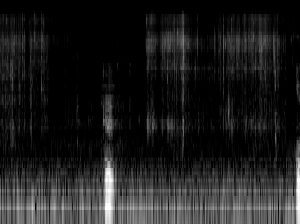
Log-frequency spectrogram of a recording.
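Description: Biting into and chewing a crisp, flaky bacon-and-egg pastry close to the microphone, with crackly crunching in patches. A short hummed "hmm" about two seconds in.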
